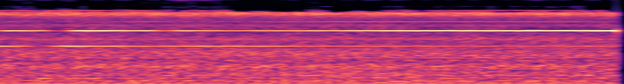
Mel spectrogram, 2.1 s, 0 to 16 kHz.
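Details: 2022 Tiffin Allegro Red 38KA diesel RV at idle, wheels chocked during a pre-trip air brake test: steady drone with constant airy hiss as the compressor builds brake pressure normally toward the 125 PSI governor cut-out.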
